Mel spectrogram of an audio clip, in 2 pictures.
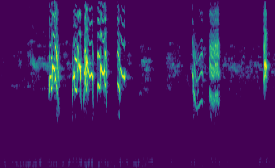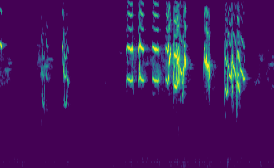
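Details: Two young peach-faced lovebirds raised together, a red-headed green opaline and a red-faced dark green of seven to eight months, chattering with rapid clusters of shrill squeaks and chirps, a quieter gap midway.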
